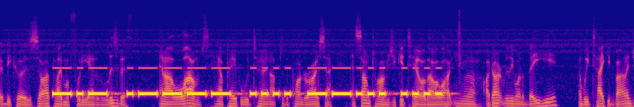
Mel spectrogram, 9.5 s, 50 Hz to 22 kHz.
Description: Morse code, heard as a keyed tone, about 14 wpm, 560 Hz, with room echo and speech in English. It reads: K1H7H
